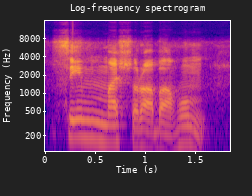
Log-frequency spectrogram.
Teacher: آگے میم میں تشدید ہے تو سم پڑھیں گے، سن نہیں پڑھیں گے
